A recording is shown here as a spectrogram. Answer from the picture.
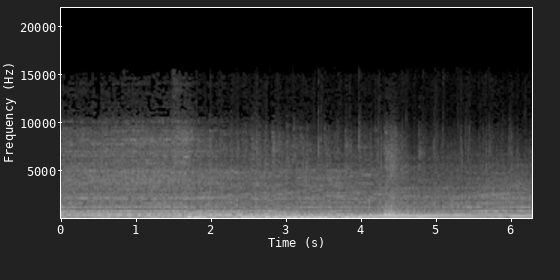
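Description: Heavy metal band playing live, heard on an audience bootleg recording: distorted electric guitars and bass hold long sustained notes as a song draws to its close, with a sharp hit about four seconds in.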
